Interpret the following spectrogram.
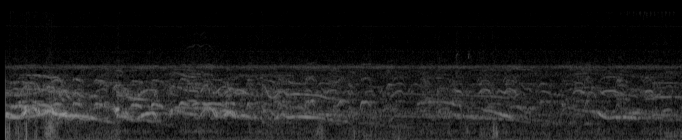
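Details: A pack of jackals in the forests of Rusca forest district, Tulcea, Dobrogea, Romania, howls together, a tangle of wavering, high wailing cries and yips.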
